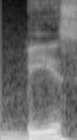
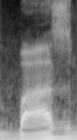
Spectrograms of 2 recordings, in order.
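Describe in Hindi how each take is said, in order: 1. इसका स्वर 'case' में 'ay' जैसा सुनाई देता है। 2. इसका स्वर 'glass' में 'ah' जैसा सुनाई देता है। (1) "एक टर्म होती है जिसको बेस बोलते हैं" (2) "बहुत सारे लोग उसको बास भी बोलते हैं"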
